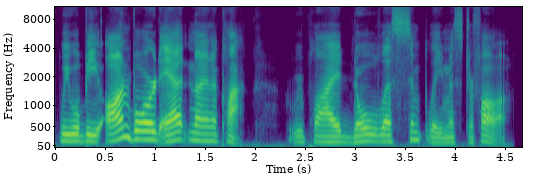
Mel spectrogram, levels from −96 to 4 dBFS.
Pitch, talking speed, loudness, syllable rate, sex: 155 Hz, 180 wpm, -18 LUFS, 4.2 syllables/s, female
